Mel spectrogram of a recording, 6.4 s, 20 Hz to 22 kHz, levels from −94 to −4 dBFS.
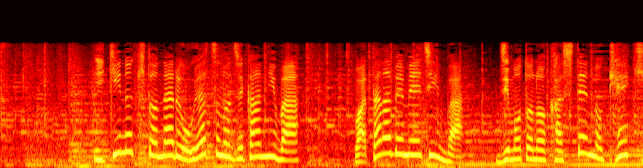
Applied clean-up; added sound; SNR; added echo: none; none; none; none.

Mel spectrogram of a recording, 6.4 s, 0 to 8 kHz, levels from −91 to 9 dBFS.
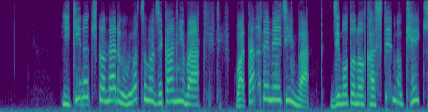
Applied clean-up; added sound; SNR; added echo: neural diffusion model UNIVERSE++.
